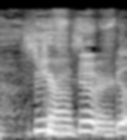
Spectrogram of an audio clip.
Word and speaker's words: Strasbourg: And am I saying that right? – Yeah, Strasbourg. – Okay, Strasbourg. thank you.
